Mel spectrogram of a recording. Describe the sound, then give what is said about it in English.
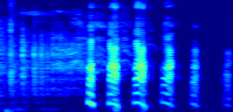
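Dice rattle briefly, then clatter onto a hard table in a quick series of sharp bounces that fade as they settle. Fairly loud, with no voices. “Dice throw.”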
